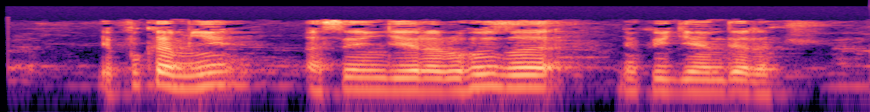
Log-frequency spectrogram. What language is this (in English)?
Kinyarwanda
